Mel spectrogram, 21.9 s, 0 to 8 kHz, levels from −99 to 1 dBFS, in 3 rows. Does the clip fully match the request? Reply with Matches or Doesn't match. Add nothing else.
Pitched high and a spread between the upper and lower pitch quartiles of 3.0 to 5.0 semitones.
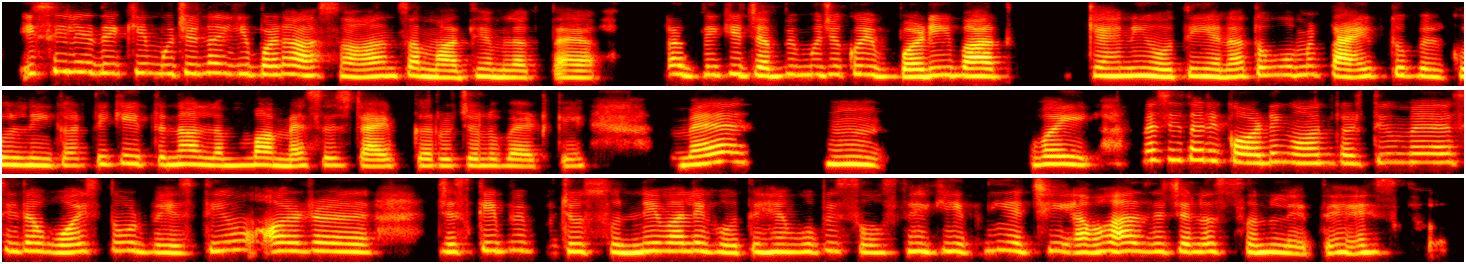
Matches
